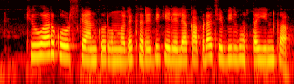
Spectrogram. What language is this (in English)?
Marathi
